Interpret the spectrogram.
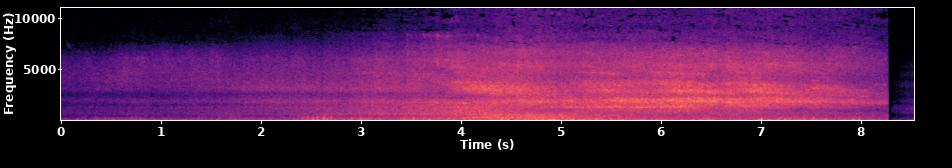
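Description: Electric locomotive and passenger coaches passing: a rumble and hiss of wheels on rail that grows louder as the train approaches and is loudest about four to seven seconds in. The sound cuts off suddenly just before the end.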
